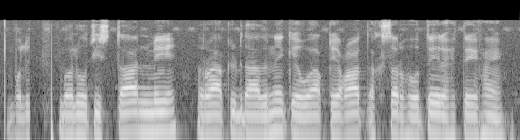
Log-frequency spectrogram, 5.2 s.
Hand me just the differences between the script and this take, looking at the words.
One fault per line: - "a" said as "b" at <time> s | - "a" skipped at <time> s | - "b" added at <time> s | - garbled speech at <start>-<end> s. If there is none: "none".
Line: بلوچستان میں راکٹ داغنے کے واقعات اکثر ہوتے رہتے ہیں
none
